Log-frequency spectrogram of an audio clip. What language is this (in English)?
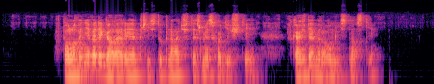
Czech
